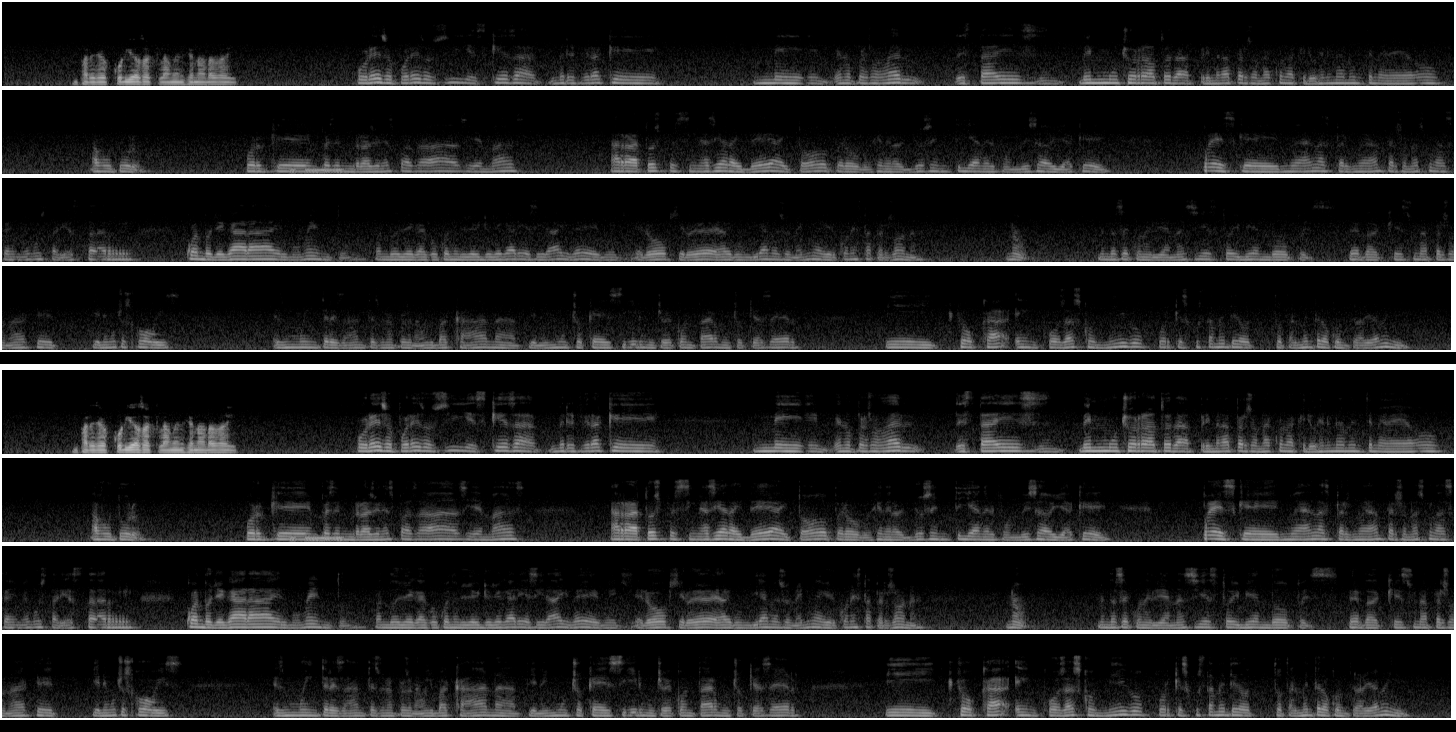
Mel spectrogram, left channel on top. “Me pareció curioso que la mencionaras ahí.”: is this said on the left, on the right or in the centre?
Right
